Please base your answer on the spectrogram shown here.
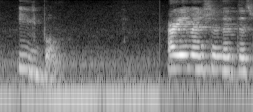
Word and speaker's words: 일본: Japon is pronounced ilbon.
